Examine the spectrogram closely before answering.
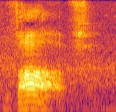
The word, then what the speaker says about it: vav: with regard to the quote unquote W or rather uh what I believe to be more more correctly pronounced VAV okay so moving on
